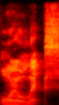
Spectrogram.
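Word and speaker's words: Oilix: oil X because I so it's it's spelled o i l iix and it's a apparently derived from oil and mix so oil licks gu oh okay okay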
